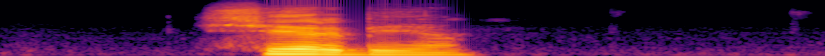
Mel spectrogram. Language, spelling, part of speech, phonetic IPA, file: Russian, Сербия, proper noun, [ˈsʲerbʲɪjə], Ru-Сербия.ogg
- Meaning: Serbia (a country on the Balkan Peninsula in Southeastern Europe)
